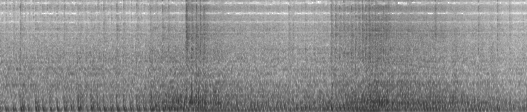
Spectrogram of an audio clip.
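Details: Doodle Bug mini bike, small single-cylinder engine after swap, first start with a small fuel leak: pops along unevenly, rising and falling with throttle blips, but keeps running on its own.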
